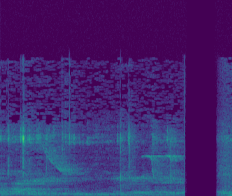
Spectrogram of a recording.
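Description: Faint bird calls, with a few high chirps and one short falling whistle, over a quiet background hiss. The sound drops out abruptly near the end.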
